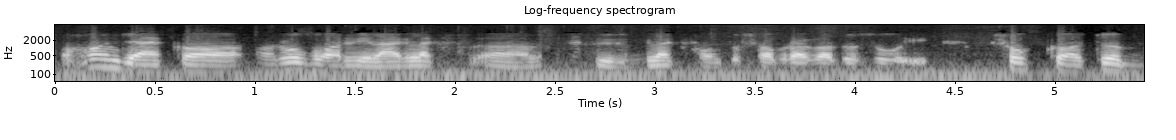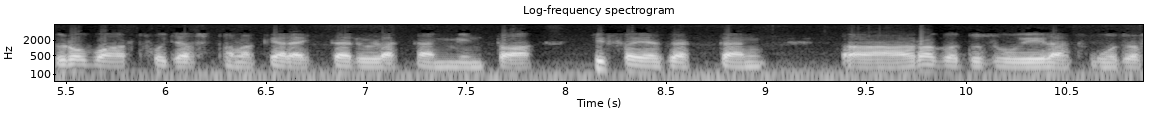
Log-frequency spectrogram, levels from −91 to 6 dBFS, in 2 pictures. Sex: male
